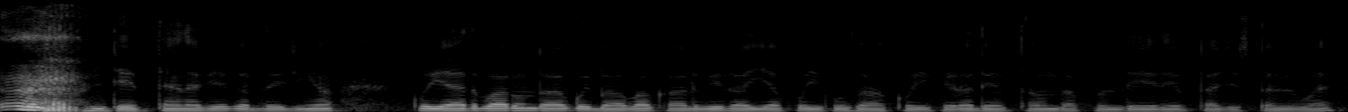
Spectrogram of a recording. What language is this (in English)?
Dogri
